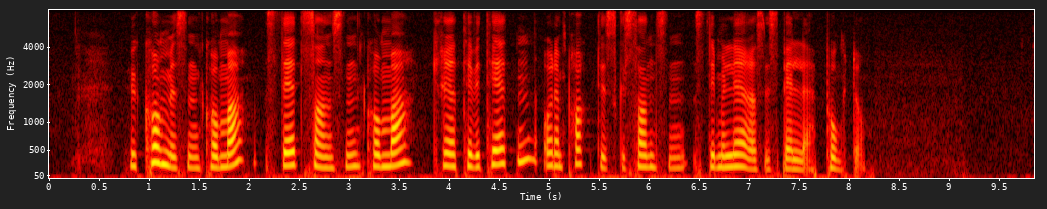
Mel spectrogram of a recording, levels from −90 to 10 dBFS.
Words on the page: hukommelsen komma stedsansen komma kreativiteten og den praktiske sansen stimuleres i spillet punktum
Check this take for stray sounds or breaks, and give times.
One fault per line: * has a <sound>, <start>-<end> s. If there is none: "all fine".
all fine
